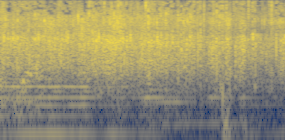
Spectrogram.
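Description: crowd, applause

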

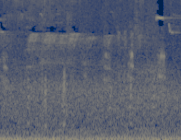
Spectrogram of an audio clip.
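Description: bird, mallard ducks quacking

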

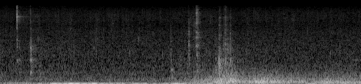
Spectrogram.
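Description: nature, thunder

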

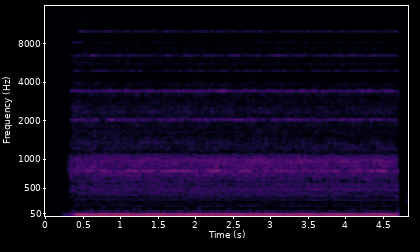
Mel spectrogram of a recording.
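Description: household object, alarm clock ringing

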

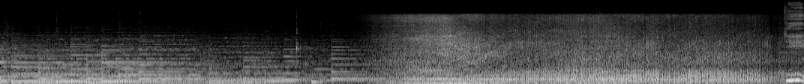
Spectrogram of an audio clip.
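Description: vehicle, motorcycle engine

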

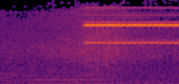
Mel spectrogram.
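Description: household object, telephone ringing

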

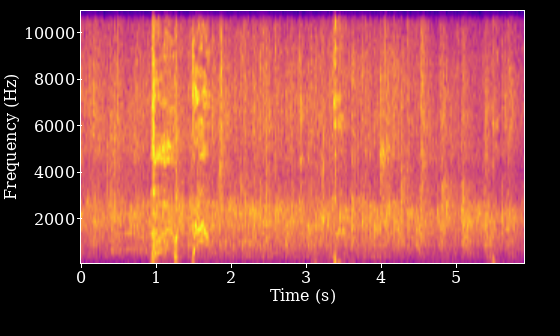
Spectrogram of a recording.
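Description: crowd, audience applauding

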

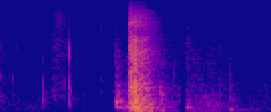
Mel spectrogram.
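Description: household object, door being shut

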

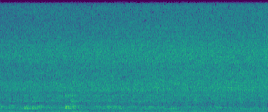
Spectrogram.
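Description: household object, running water

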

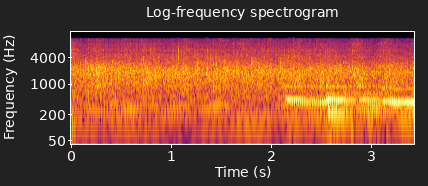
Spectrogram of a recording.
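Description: crowd, church audience applauding

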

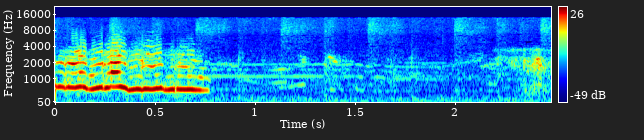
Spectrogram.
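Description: bird, rooster crowing

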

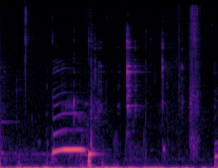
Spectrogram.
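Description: household object, glasses clinking

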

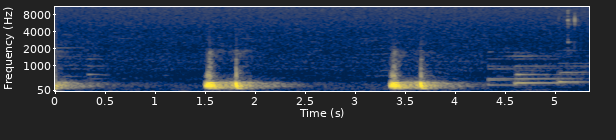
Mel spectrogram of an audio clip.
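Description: sound effect, heartbeat sound effect

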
